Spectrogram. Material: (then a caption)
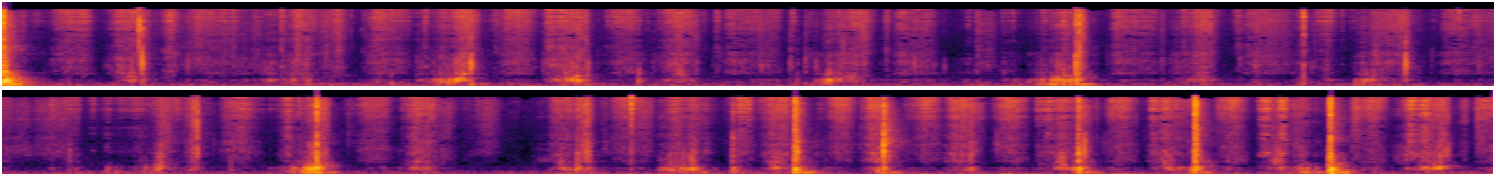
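Chocolate. A solid milk chocolate bar is held under the fingertips while a steel knife saws and scrapes fine shavings from its edge. Short, dull scraping strokes repeat throughout, soft and low-heavy with little brightness, with occasional louder cuts standing out.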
